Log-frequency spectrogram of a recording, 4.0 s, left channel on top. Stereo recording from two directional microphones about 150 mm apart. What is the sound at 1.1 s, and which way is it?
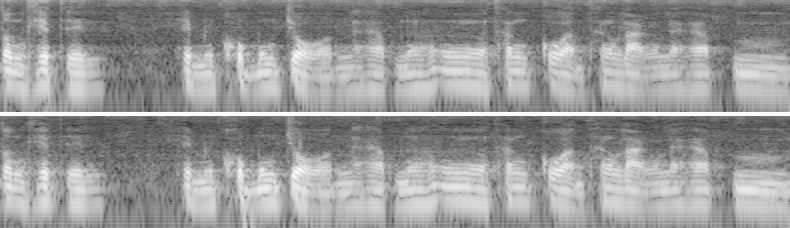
Speech, 10° left (ahead or behind).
